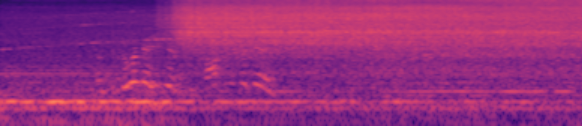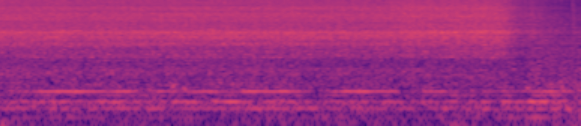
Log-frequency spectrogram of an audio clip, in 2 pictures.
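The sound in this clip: A suction loader pulling coffee beans up into a roaster's hopper: a loud, steady rushing hiss starts after about two seconds and runs evenly for roughly nine seconds before cutting off, over a low machine hum.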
